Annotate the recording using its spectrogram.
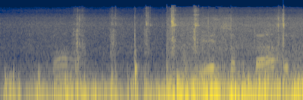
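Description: Low rumbling handling noise and scattered sharp clicks from a spinning rod and reel as a hooked fish is played in, with a few brief low voices.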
